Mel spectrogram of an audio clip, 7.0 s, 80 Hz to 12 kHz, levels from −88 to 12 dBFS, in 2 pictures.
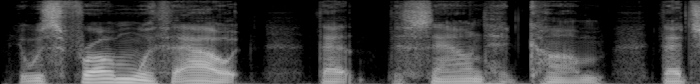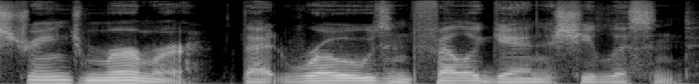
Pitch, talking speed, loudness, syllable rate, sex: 95 Hz, 170 wpm, -19 LUFS, 4.4 syllables/s, male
